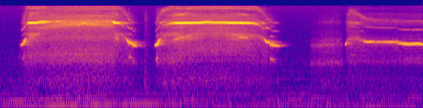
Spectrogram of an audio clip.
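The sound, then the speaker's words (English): A loud, piercing high-pitched whistle from a device's airflow sounds in three long bursts, the first two steady and sustained, the last slightly lower and quieter, with brief gaps between them and no talking. “So the way that you get rid of that whistle is you just turn the airflow control just a sliver.”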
